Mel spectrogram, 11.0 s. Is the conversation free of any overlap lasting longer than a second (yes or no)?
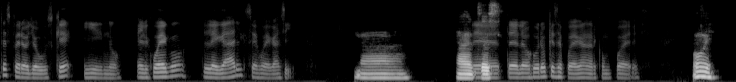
yes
